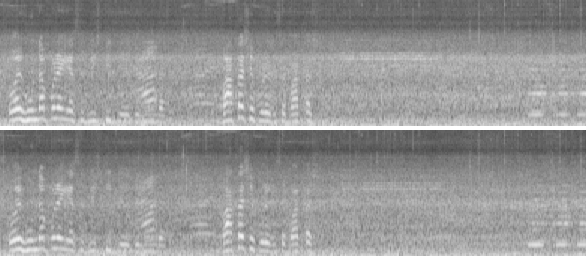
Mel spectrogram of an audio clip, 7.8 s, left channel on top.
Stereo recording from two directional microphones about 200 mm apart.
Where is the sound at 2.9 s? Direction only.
25° left (ahead or behind).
